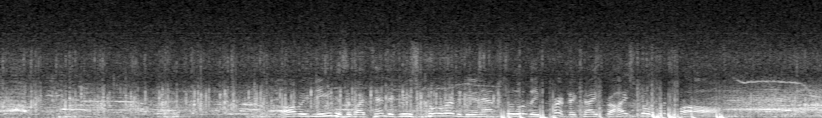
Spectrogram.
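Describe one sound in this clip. A large crowd murmurs in a stadium.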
